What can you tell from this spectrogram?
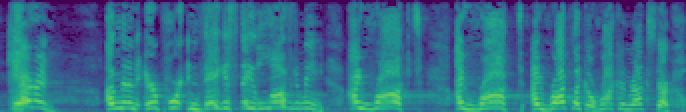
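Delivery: loud, high, thrilled boasting on the phone; excited bragging. Retold or imitated. Friend calling from the airport to brag, excited shout. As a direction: crow about the gig like you just nailed it.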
